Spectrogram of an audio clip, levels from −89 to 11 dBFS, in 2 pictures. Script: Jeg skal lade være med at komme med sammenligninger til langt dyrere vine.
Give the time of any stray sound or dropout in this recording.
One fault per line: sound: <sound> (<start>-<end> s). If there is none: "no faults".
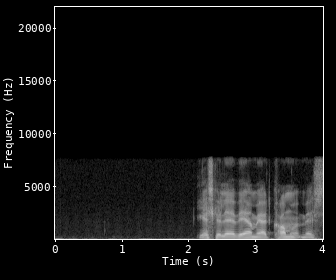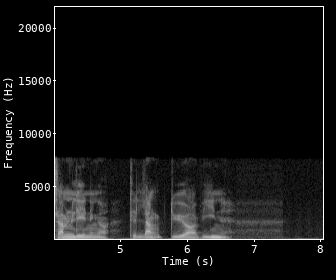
no faults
